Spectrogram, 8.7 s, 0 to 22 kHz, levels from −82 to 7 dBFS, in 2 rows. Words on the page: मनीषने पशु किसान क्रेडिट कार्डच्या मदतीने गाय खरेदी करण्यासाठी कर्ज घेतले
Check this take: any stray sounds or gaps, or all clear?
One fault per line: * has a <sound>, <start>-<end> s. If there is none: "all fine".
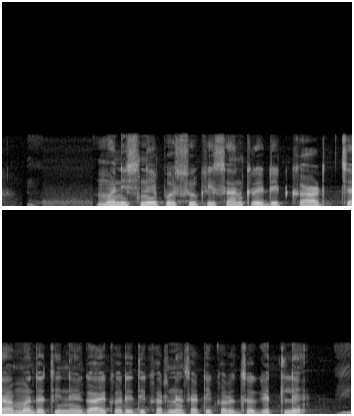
all fine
